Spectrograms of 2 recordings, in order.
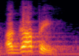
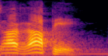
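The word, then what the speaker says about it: agape (ἀγάπη): Or if you prefer the fish version, a guppy. That's incorrect, by the way. It's agape. That's the way we pronounce it today.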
